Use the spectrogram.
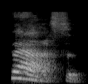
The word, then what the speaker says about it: aphaeresis: So aphaeresis means that it starts with a schwa sound, aphaeresis. Whereas if we pronounce it without the knowledge of understanding, we say aphaeresis, something like that, or aphaeresis. So it's aphaeresis.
